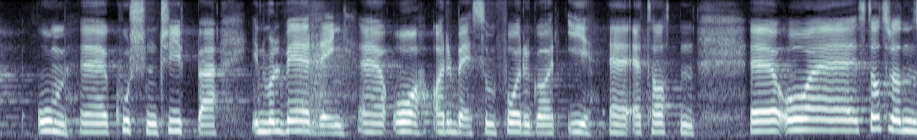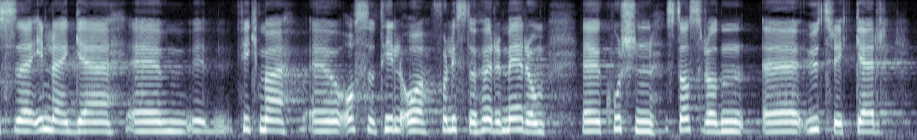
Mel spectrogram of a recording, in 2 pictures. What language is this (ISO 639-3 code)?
nor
